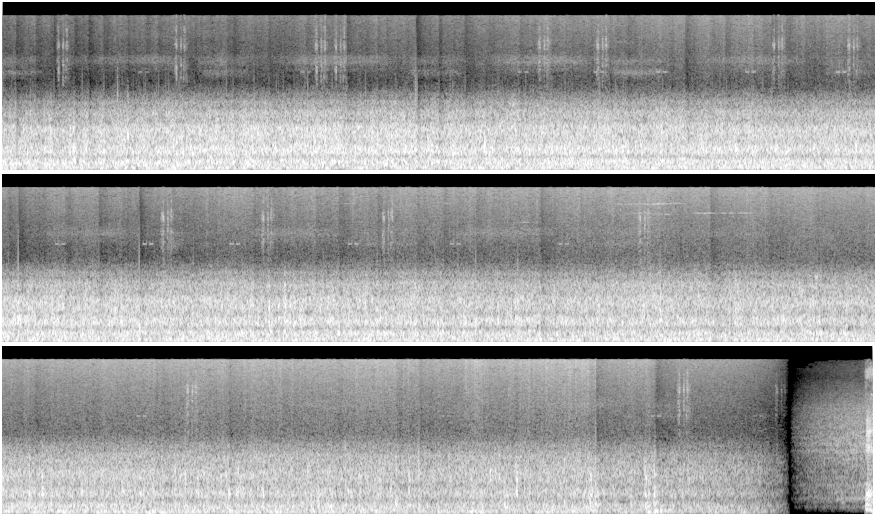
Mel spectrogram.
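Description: Deep, steady rumble of a huge rockfall, a mass of rock and debris cascading down a steep cliff face after a controlled demolition blast. It fades and drops away sharply near the end.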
